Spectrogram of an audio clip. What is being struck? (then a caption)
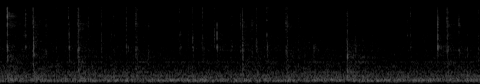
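Laptop keyboard with plastic keys. Fingertips with purple nails type fast and hard on the black plastic keys of a silver laptop. A rapid, steady stream of sharp, bright clicks comes through with a few louder taps, all over a low, constant hum. Each keystroke dies away almost instantly.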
